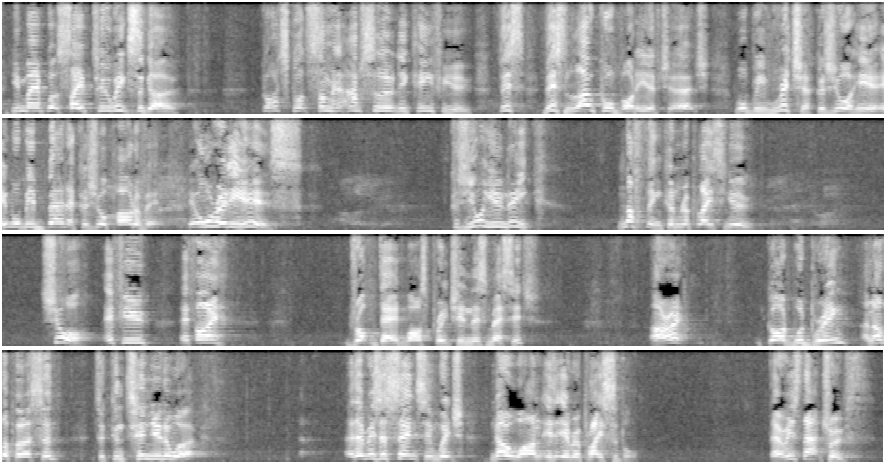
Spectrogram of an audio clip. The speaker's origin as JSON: {"language": "English", "region": "London", "country": "United Kingdom", "tie": "born or raised there", "said": "I'm a southerner. I grew up in London. I loved living in Sussex."}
